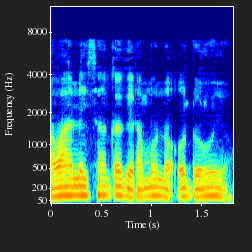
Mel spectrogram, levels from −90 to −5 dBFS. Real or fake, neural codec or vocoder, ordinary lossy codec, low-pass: fake; codec, 16 kHz, 16 kbps, FunCodec, trained on Chinese and English, 50 frames a second; MP3, 48 kbps; 7.2 kHz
